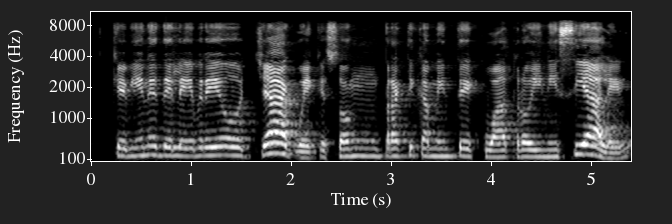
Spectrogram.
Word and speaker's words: Yahweh: W y la H, que los judíos la pronuncian como Yahweh.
